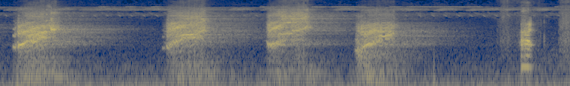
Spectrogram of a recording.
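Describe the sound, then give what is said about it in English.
Four loud, drawn-out calls come at even intervals, each a rising, wavering cry with a harsh, almost groaning quality, followed by one short sharp note. No one speaks. “I don't think I've ever heard birds like that.”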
